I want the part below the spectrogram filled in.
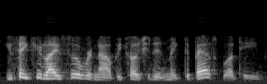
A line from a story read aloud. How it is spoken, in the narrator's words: Scotty says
